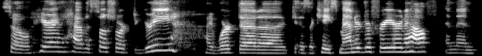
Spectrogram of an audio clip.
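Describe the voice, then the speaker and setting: A woman in her thirties from Texas, a guest on a podcast interview, chatting in an animated, playful way and laughing often. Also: medium pitch, normal speed. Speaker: podcast guest, flirt coach. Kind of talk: casual interview chat.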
